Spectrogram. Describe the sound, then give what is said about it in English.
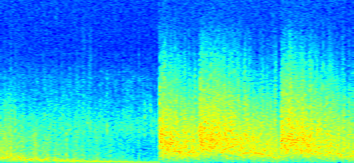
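A low, steady rumble gives way to a sudden, loud thunderclap from a freak thunderstorm that puts out a telephone pole fire; it bursts into a broad, roaring crackle and keeps rolling to the end, with no voices. “There's nothing dumb about a freak thunderstorm putting out a fire.”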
